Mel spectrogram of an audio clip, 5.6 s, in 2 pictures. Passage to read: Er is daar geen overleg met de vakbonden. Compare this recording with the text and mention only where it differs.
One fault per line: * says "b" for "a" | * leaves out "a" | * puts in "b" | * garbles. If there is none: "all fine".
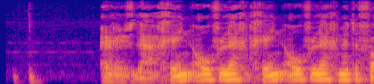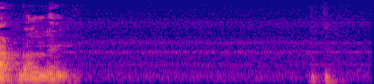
* puts in "geen overleg"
